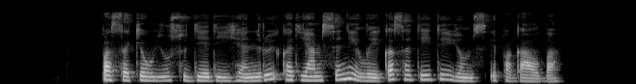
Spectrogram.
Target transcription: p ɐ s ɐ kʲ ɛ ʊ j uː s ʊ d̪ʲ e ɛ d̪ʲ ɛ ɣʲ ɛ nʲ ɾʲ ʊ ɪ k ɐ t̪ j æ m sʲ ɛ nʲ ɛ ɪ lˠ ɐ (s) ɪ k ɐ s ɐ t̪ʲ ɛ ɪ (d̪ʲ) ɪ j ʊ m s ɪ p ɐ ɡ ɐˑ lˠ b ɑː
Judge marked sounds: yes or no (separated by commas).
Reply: no, no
